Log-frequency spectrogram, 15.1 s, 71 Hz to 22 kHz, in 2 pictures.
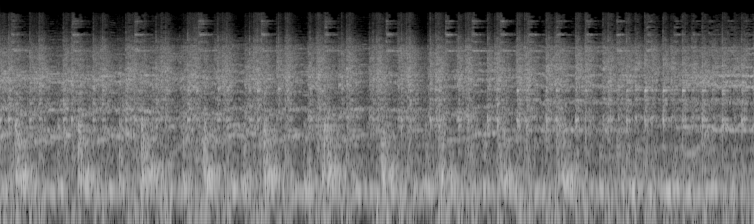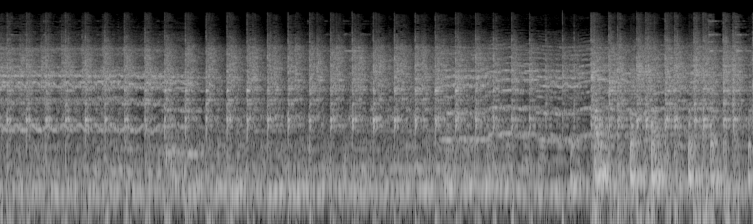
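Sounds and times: drums in fast rhythm: 0:00.0 - 0:15.0.

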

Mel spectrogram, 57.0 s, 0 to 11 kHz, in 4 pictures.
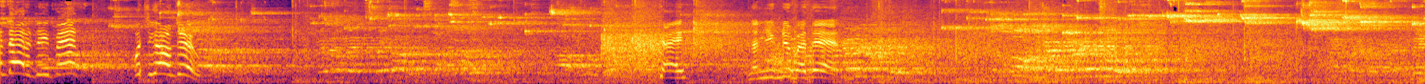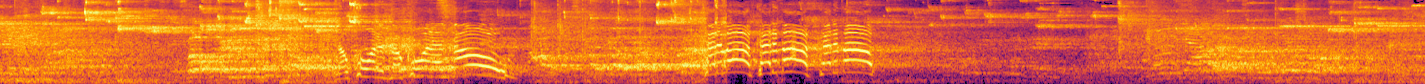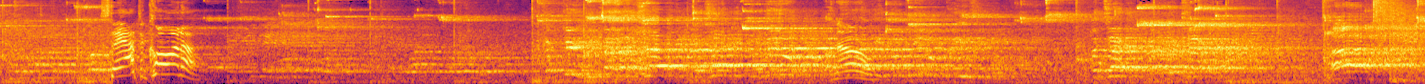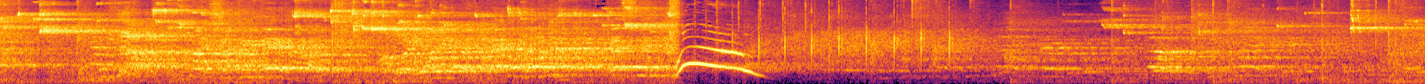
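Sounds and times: sneakers squeaking: 0:00.0 - 0:49.5, 0:52.8 - 0:57.0
spectators shouting and talking: 0:03.9 - 0:30.6, 0:31.2 - 0:50.6.

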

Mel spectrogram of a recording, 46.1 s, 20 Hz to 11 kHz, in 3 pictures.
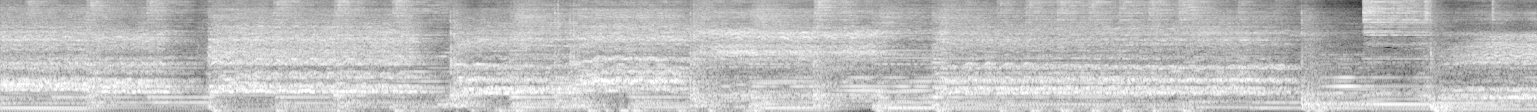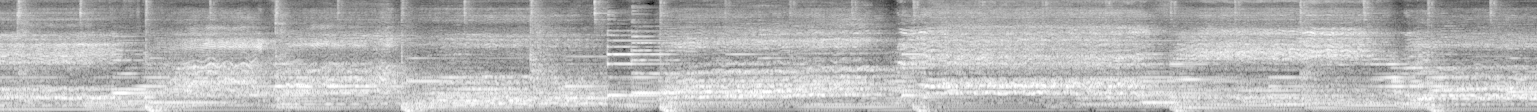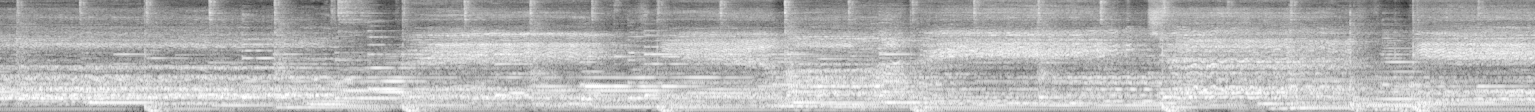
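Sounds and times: drum hits: 0:00.0 - 0:18.5, 0:22.0 - 0:31.0, 0:38.6 - 0:46.0
band with keyboards and bass: 0:00.0 - 0:46.0
gospel choir singing: 0:00.0 - 0:46.0.

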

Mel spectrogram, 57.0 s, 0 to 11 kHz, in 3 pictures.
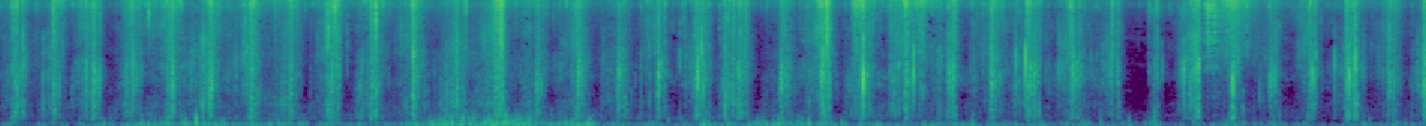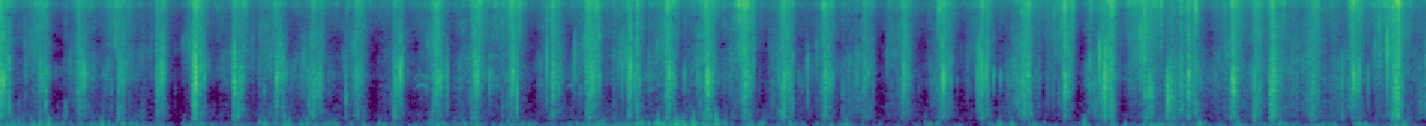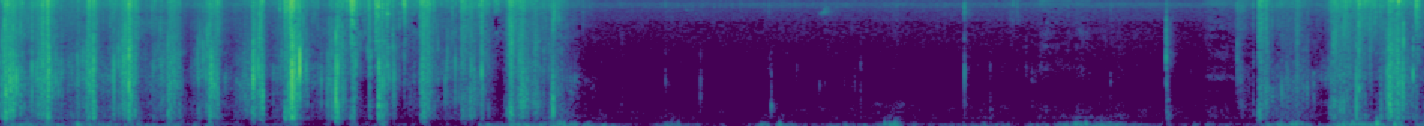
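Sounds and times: footsteps crunching on gravel: 0:00.0 - 0:45.6, 0:54.8 - 0:57.0.

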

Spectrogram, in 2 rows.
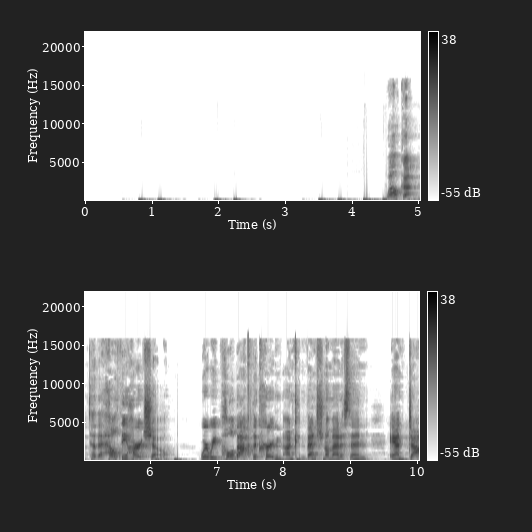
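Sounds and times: heartbeat thumps: 0:00.8 - 0:02.6, 0:03.4 - 0:04.7, 0:05.9 - 0:07.2, 0:07.8 - 0:08.5, 0:09.6 - 0:10.0.

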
